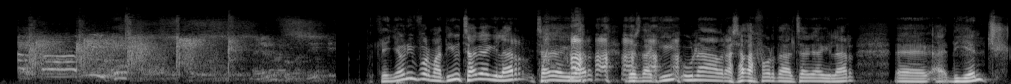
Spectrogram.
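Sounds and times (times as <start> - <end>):
loud dense ovation of clapping: 0.2 - 2.8
speech: 3.8 - 10.1
laughter: 5.4 - 7.3.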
